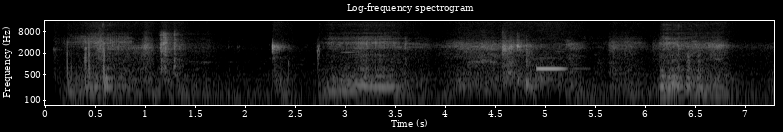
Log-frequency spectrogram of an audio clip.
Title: Cane Corso asleep and snoring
